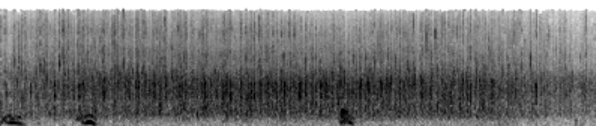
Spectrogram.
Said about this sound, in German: liebe Kinder ganz besonders und alle, die mit uns verbunden sind über Fernsehen, über Radio. Die grüßen wir mal, danke, mit einem anständigen oststeirischen Applaus, der Gruß hinaus nach ganz Österreich und darüber hinaus.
